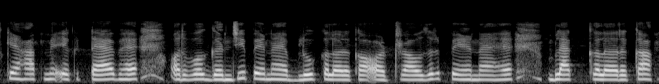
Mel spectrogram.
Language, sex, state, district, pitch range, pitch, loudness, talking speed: Hindi, female, Jharkhand, Garhwa, 220-245 Hz, 230 Hz, -14 LUFS, 190 wpm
